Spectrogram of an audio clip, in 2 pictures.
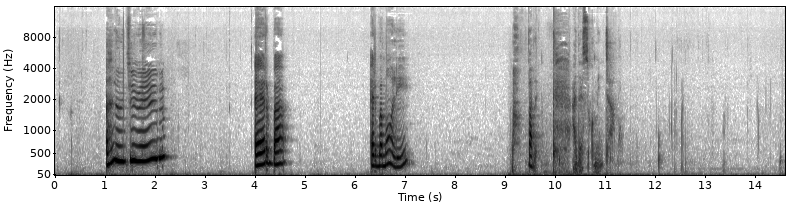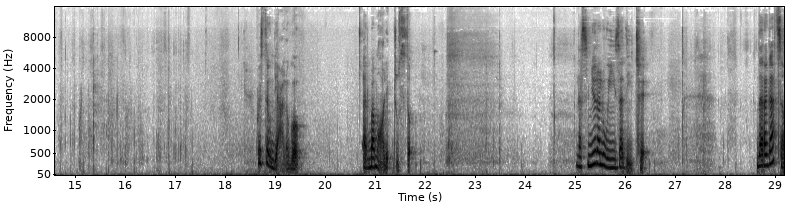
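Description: A woman speaks with animation, close by, in short bursts with pauses.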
